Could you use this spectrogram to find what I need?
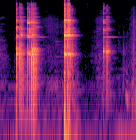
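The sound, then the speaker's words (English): Glasses clink together in a toast, four bright ringing strikes in uneven succession, fairly loud, each with a short shimmering decay, the first two coming in quick succession. “Gratuitous clinking.”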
